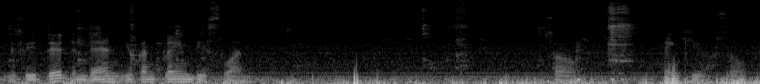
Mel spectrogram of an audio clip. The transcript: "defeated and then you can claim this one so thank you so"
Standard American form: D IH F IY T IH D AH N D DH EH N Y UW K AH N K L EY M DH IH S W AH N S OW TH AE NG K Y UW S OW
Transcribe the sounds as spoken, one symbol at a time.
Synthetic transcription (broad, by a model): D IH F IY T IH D AH N D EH N Y UW K AH N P L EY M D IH S W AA N S OW T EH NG K Y UW S OW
